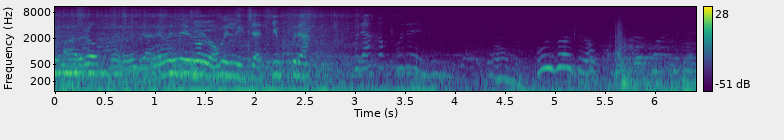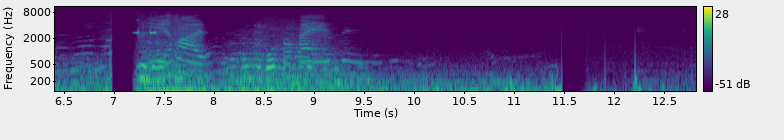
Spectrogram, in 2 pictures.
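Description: A young girl talks and squeals excitedly close by.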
